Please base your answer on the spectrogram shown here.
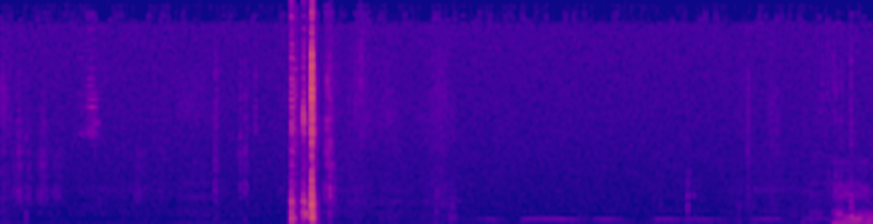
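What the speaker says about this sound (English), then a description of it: "There's a wood pigeon out there going, making its noise" A wood pigeon coos outside, faint and distant, a run of soft repeated hoots in a steady rhythm after a sharp tap, with quiet indoor sounds and a brief voice near the end.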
